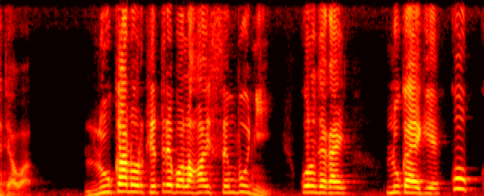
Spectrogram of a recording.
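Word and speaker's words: sembunyi: লুকানোর ক্ষেত্রে বলা হয় সেম্বনি কোন জায়গায় লুকায় গিয়ে কুক কুক নাও দিলে খেলবো না সেইটাকে বলা হয় সেম্বনি এস ই এম বি ইউ এন ওয়াই উচ্চারণটা হবে সেম বুন ই সেম্বুনি অথবা অন্তিতে রশি দিতে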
